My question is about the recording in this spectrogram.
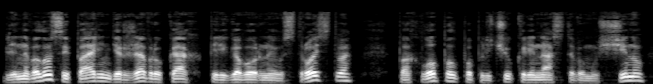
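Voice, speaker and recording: Deep-voiced man reading an audiobook. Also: moderate pace, dry recording. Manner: expressive storytelling of an action scene. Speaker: audiobook narrator.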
